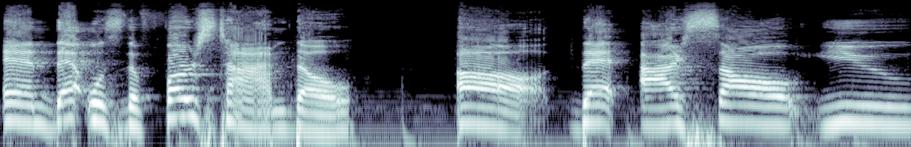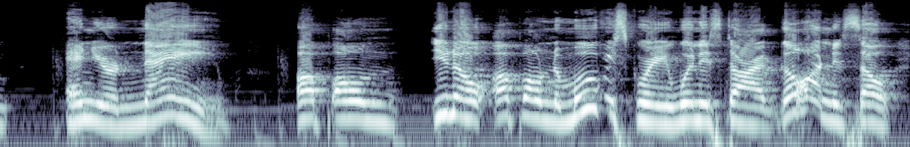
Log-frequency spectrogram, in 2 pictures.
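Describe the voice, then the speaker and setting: A woman chats as a talk show host. Her voice is bright and crackles with vocal fry. She rambles in a folksy, familiar way, with soft music behind her. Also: mid-range voice, takes it slowly. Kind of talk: casual interview chat.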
